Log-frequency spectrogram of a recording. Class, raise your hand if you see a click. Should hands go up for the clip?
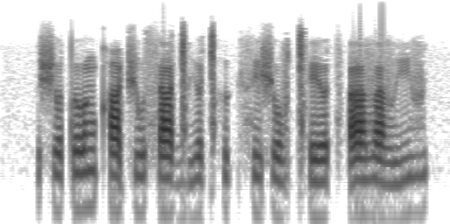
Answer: yes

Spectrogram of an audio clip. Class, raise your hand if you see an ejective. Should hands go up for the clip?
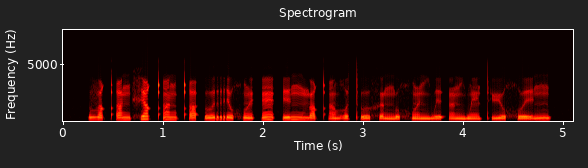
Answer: yes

